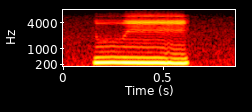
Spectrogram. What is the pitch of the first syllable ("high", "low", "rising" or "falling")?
low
